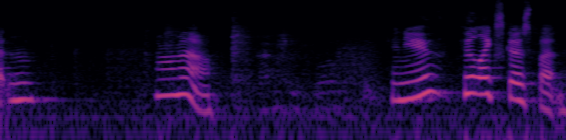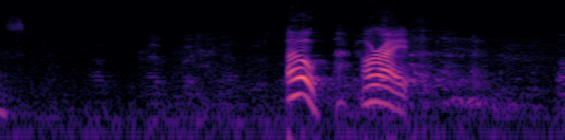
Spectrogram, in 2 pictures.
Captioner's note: laughter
